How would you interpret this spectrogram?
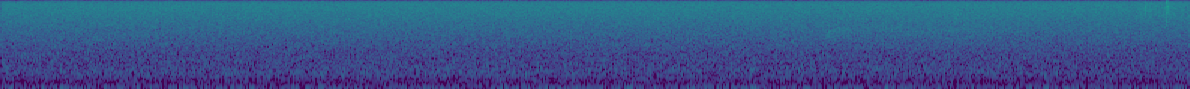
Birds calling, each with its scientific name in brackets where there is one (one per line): Spotted Towhee (Pipilo maculatus)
